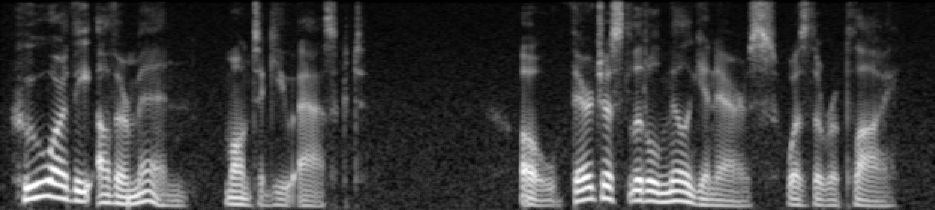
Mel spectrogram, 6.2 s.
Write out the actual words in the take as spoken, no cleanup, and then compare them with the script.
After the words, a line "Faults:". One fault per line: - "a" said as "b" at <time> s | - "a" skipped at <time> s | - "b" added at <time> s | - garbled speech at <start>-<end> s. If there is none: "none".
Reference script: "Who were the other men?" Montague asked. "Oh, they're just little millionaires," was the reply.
"Who are the other men?" Montague asked. "Oh, they're just little millionaires," was the reply.
Faults:
- "were" said as "are" at 0.3 s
